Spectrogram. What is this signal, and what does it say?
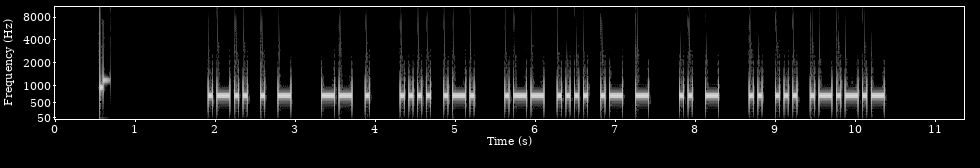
Morse code, heard as a keyed tone, about 22 wpm, 700 Hz. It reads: LET ME HR WHAT IT IS.
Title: Sentences from Top 300 Words and Abbreviations 22wpm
